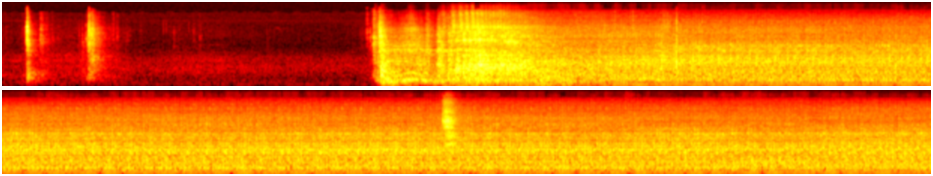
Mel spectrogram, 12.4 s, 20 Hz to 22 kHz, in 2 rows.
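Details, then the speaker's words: Caterpillar SS250 soil stabilizer 3406 diesel, sat 5–6 years, started without priming; a few clicks, brief crank, catches first try and settles into steady even idle, no misses, about 40 psi oil pressure. "Hard to beat that. .40 psi of oil pressure."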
